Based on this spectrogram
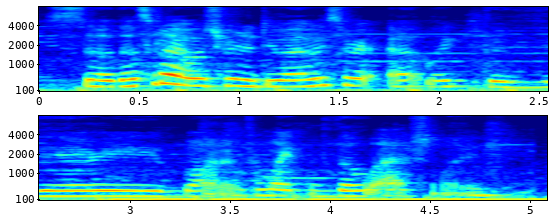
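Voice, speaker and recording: A young woman vlogs to camera while getting ready, her mellow, medium-pitched voice steady and fairly quick. She talks in a laid-back, stoned, rambling style with plenty of swearing, and music can be heard behind her.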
